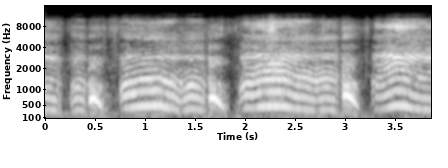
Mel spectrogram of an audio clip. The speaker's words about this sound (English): And he's crying because he's hungry.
